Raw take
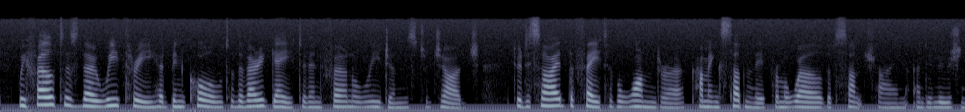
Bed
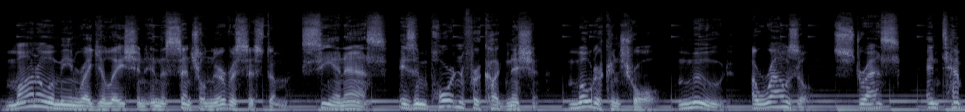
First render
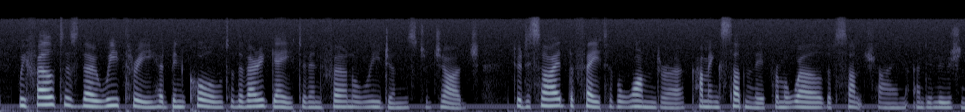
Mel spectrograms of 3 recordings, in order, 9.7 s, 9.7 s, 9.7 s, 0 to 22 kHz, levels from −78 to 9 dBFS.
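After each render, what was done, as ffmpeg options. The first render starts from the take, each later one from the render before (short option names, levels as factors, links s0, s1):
-af "bandreject=f=60:t=h:w=4,bandreject=f=120:t=h:w=4"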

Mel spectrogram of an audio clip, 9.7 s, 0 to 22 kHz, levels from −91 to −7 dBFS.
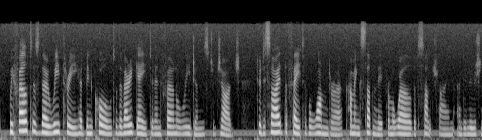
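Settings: -af "afftdn=nr=7:nf=-44"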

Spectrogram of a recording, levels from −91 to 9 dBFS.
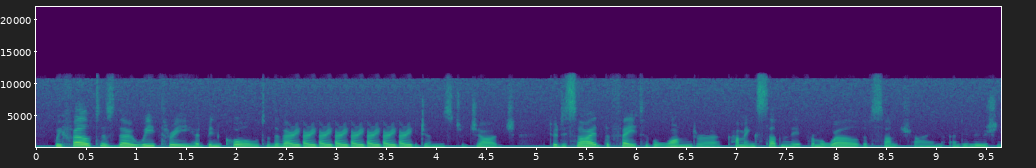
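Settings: -filter_complex "[0:a]asplit=9[s0][s1][s2][s3][s4][s5][s6][s7][s8];[s0]atrim=end=2.672[s9];[s1]atrim=start=2.508:end=2.672[s10];[s2]atrim=start=2.508:end=2.672[s11];[s3]atrim=start=2.508:end=2.672[s12];[s4]atrim=start=2.508:end=2.672[s13];[s5]atrim=start=2.508:end=2.672[s14];[s6]atrim=start=2.508:end=2.672[s15];[s7]atrim=start=2.508:end=2.672[s16];[s8]atrim=start=3.788[s17];[s9][s10]acrossfade=d=0.004:c1=hsin:c2=hsin[s18];[s18][s11]acrossfade=d=0.004:c1=hsin:c2=hsin[s19];[s19][s12]acrossfade=d=0.004:c1=hsin:c2=hsin[s20];[s20][s13]acrossfade=d=0.004:c1=hsin:c2=hsin[s21];[s21][s14]acrossfade=d=0.004:c1=hsin:c2=hsin[s22];[s22][s15]acrossfade=d=0.004:c1=hsin:c2=hsin[s23];[s23][s16]acrossfade=d=0.004:c1=hsin:c2=hsin[s24];[s24][s17]acrossfade=d=0.004:c1=hsin:c2=hsin"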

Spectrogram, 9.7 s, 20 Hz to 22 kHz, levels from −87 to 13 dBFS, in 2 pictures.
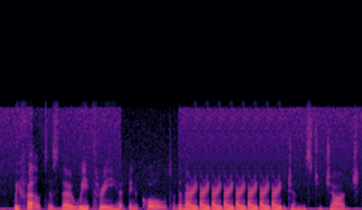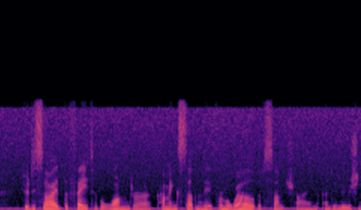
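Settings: -filter_complex "[0:a]asettb=1/sr,asplit=3[s0][s1][s2];[s0]atrim=end=1.614[s3];[s1]atrim=start=1.61:end=2.38,asetpts=PTS-STARTPTS,afade=t=in:d=0.004:c=qsin,afade=t=out:st=0.766:d=0.004:c=qsin,highpass=310,lowpass=3600[s4];[s2]atrim=start=2.376[s5];[s3][s4]acrossfade=d=0.004:c1=hsin:c2=qsin[s6];[s6][s5]acrossfade=d=0.004:c1=qsin:c2=hsin,asettb=1/sr,asplit=3[s7][s8][s9];[s7]atrim=end=7.514[s10];[s8]atrim=start=7.51:end=8.21,asetpts=PTS-STARTPTS,afade=t=in:d=0.004:c=qsin,afade=t=out:st=0.696:d=0.004:c=qsin,asplit=2[s11][s12];[s12]adelay=17,volume=0.596[s13];[s11][s13]amix=inputs=2:normalize=0,atrim=end_sample=30870[s14];[s9]atrim=start=8.206[s15];[s10][s14]acrossfade=d=0.004:c1=hsin:c2=qsin[s16];[s16][s15]acrossfade=d=0.004:c1=qsin:c2=hsin,asplit=2[s17][s18];[s17]atrim=end=0.43,asetpts=PTS-STARTPTS,afade=t=out:st=0.426:d=0.004:c=hsin:silence=0.16788[s19];[s18]atrim=start=0.43,asetpts=PTS-STARTPTS,afade=t=in:d=0.62:silence=0.16788[s20];[s19][s20]concat=n=2:v=0:a=1"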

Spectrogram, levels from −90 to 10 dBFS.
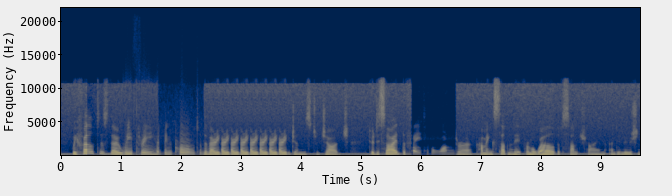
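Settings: -filter_complex "[0:a]asettb=1/sr,asplit=3[s0][s1][s2];[s0]atrim=end=1.024[s3];[s1]atrim=start=1.02:end=2.37,asetpts=PTS-STARTPTS,afade=t=in:d=0.004:c=qsin,afade=t=out:st=1.346:d=0.004:c=qsin,aeval=exprs='if(lt(val(0),0),0.251*val(0),val(0))':c=same[s4];[s2]atrim=start=2.366[s5];[s3][s4]acrossfade=d=0.004:c1=hsin:c2=qsin[s6];[s6][s5]acrossfade=d=0.004:c1=qsin:c2=hsin,asplit=3[s7][s8][s9];[s7]afade=t=out:st=5.82:d=0.02[s10];[s8]asplit=3[s11][s12][s13];[s11]bandpass=f=730:t=q:w=8,volume=1[s14];[s12]bandpass=f=1090:t=q:w=8,volume=0.501[s15];[s13]bandpass=f=2440:t=q:w=8,volume=0.355[s16];[s14][s15][s16]amix=inputs=3:normalize=0,afade=t=in:st=5.82:d=0.02,afade=t=out:st=6.57:d=0.02[s17];[s9]afade=t=in:st=6.57:d=0.02[s18];[s10][s17][s18]amix=inputs=3:normalize=0"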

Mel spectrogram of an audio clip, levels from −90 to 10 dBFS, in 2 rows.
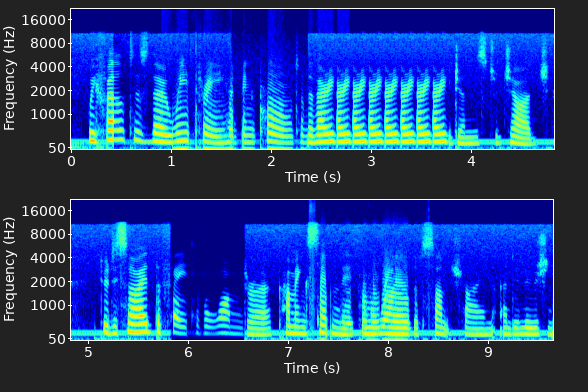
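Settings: -filter_complex "[0:a]asettb=1/sr,asplit=3[s0][s1][s2];[s0]atrim=end=0.914[s3];[s1]atrim=start=0.91:end=2.81,asetpts=PTS-STARTPTS,afade=t=in:d=0.004:c=qsin,afade=t=out:st=1.896:d=0.004:c=qsin,acrusher=bits=9:mode=log:mix=0:aa=0.000001[s4];[s2]atrim=start=2.806[s5];[s3][s4]acrossfade=d=0.004:c1=hsin:c2=qsin[s6];[s6][s5]acrossfade=d=0.004:c1=qsin:c2=hsin,asplit=3[s7][s8][s9];[s7]afade=t=out:st=7.12:d=0.02[s10];[s8]aeval=exprs='clip(val(0),-1,0.0398)':c=same,afade=t=in:st=7.12:d=0.02,afade=t=out:st=8.41:d=0.02[s11];[s9]afade=t=in:st=8.41:d=0.02[s12];[s10][s11][s12]amix=inputs=3:normalize=0"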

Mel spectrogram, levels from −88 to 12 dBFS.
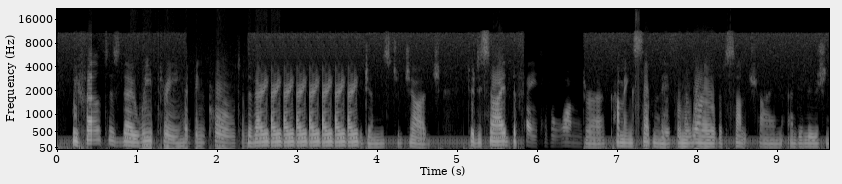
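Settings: -filter_complex "[0:a]acrossover=split=2800[s0][s1];[s0]asoftclip=type=hard:threshold=0.119[s2];[s2][s1]amix=inputs=2:normalize=0,tremolo=f=94:d=0.974"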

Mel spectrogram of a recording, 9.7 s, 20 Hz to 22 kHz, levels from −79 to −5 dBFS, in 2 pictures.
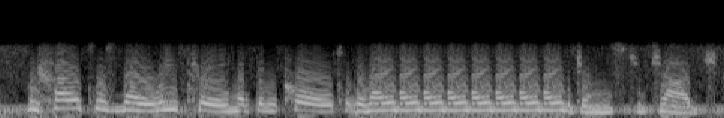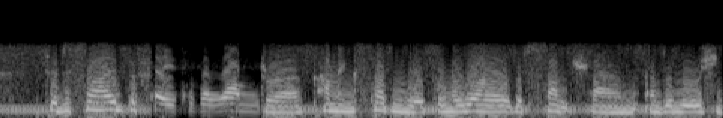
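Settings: -filter_complex "[0:a]asplit=2[s0][s1];[s1]highpass=f=720:p=1,volume=50.1,asoftclip=type=tanh:threshold=0.178[s2];[s0][s2]amix=inputs=2:normalize=0,lowpass=f=1200:p=1,volume=0.501,aresample=11025,asoftclip=type=tanh:threshold=0.0562,aresample=44100"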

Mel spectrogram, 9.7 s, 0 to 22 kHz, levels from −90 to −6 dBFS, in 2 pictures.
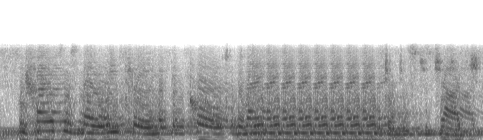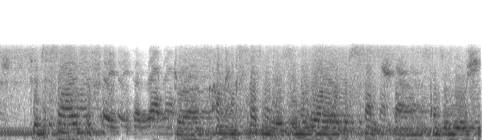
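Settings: -filter_complex "[0:a]asplit=2[s0][s1];[s1]adelay=33,volume=0.316[s2];[s0][s2]amix=inputs=2:normalize=0,aecho=1:1:145|290|435:0.447|0.121|0.0326"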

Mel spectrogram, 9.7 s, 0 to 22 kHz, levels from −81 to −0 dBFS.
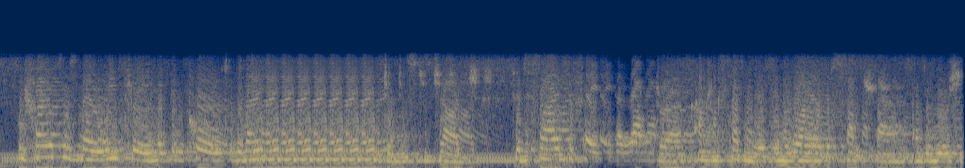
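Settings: -af "volume=2.11"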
